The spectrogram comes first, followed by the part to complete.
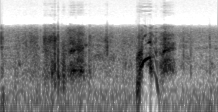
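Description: Boston Terrier barking: a softer sound about half a second in, then one loud bark that rises and falls in pitch about a second and a half in.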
